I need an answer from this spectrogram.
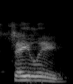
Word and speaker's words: Shailene: I forgot about what, but it's Shailene.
